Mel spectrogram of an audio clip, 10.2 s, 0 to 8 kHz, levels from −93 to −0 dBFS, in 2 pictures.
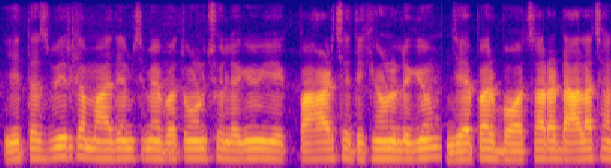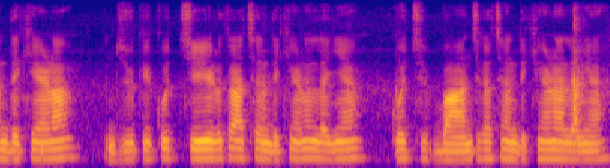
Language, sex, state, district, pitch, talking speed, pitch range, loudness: Garhwali, male, Uttarakhand, Uttarkashi, 115 Hz, 200 wpm, 110-120 Hz, -19 LUFS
